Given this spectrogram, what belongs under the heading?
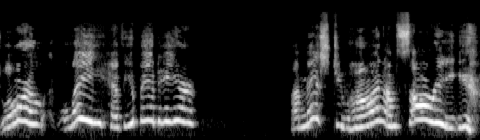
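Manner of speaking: squealing high welcome. Real, not acted. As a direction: pitch it way up to greet a friend. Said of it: "I'll get up to my high voice".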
